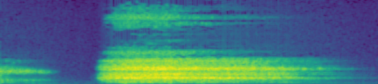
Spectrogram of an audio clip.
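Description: Deep belly breathing: a brief airy breath, a short pause, then one long, steady, loud breath that slowly fades, with no talking.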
